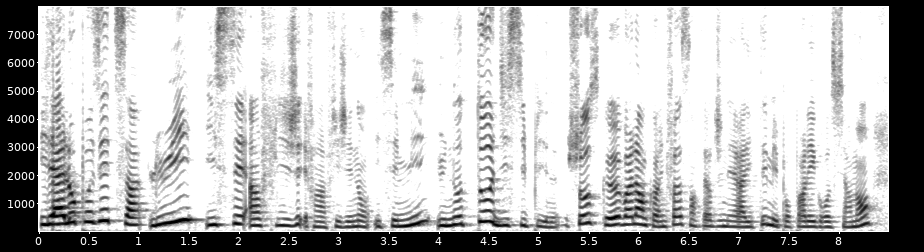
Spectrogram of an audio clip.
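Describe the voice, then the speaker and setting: Animated and high-pitched, a woman talks at a fairly quick pace with very wide pitch swings and big swings in loudness, in a very clean recording with a silent background. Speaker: podcaster. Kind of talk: personal reflection monologue. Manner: fast.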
